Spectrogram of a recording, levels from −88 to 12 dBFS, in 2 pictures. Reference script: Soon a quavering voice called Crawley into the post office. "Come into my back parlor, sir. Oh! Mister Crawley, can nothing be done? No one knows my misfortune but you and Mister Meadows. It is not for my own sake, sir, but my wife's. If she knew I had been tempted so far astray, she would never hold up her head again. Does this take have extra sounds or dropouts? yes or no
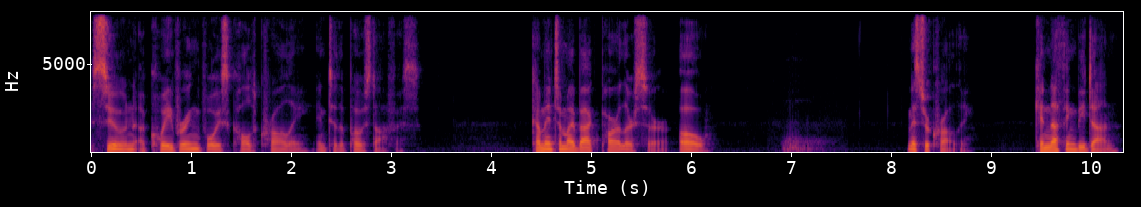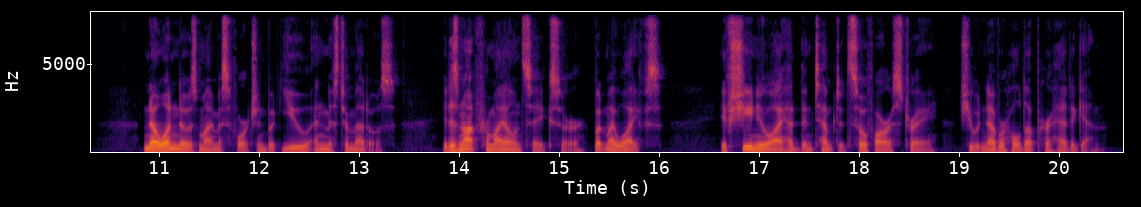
yes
